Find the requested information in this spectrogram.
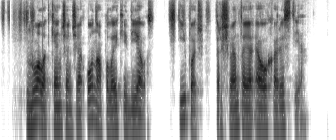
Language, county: Lithuanian, Marijampolė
